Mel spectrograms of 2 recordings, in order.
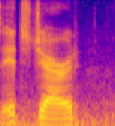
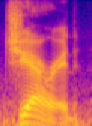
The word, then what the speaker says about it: Jared: most of the time I get Jerry. Like, no, it's Jared. Okay, John? No, it's Jared.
